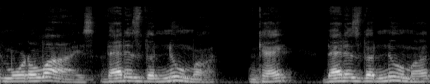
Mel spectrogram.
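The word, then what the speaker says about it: pneuma: That is the numa. Okay? That is the numa. That is spelled p neu m a.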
